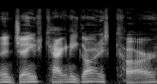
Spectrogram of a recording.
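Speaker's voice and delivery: natural, light English West Country accent. Speaker shows how a line sounds in their own West Country accent. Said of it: "I have a bit of a West Country accent in normal life. So, I mean, no one wants to hear me going".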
